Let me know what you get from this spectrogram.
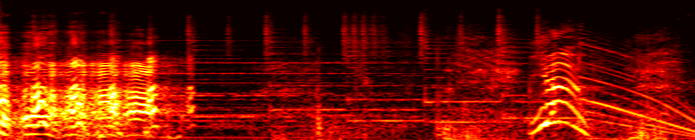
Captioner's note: surprised laugh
